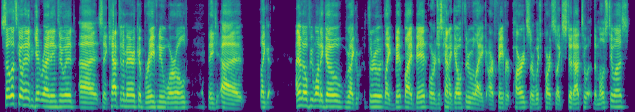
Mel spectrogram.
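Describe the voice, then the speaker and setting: A man's voice: mid-range voice, brisk. A man hosting a podcast in casual chat, talking in an informal, rambling, self-correcting way. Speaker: podcast host.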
